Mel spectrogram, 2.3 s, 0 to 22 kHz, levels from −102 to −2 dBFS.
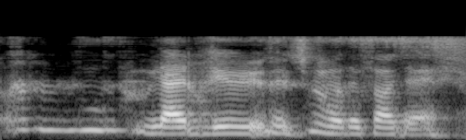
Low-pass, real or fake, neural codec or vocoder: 7.2 kHz; fake; codec, 16 kHz, 1 kbps, FunCodec, trained on LibriTTS, 50 frames a second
